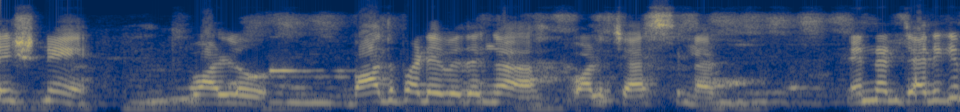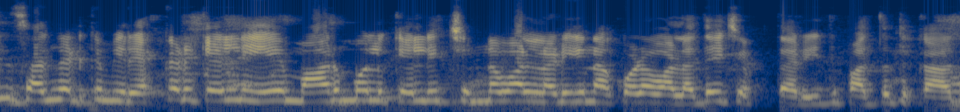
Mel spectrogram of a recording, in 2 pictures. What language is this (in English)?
Telugu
